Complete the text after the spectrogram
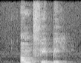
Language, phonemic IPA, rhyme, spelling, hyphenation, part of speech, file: Dutch, /ˌɑm.fiˈbi/, -i, amfibie, am‧fi‧bie, noun, Nl-amfibie.ogg
- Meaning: amphibian, any member of the class Amphibia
